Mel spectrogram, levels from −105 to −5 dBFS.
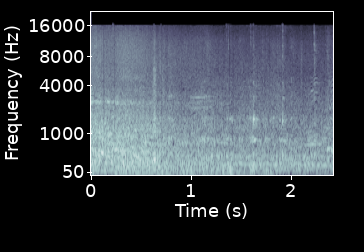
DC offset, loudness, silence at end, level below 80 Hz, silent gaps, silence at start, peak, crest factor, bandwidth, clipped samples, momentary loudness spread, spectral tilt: under 0.1%; -25 LUFS; 0 s; -40 dBFS; none; 0 s; -8 dBFS; 18 dB; 17 kHz; under 0.1%; 9 LU; -4.5 dB/octave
